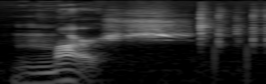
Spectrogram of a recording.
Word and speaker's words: marsh: We've reached the March prize. Marsh prize? March? Marsh. I can pronounce this word. It is not a month of the year. It is a bog.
